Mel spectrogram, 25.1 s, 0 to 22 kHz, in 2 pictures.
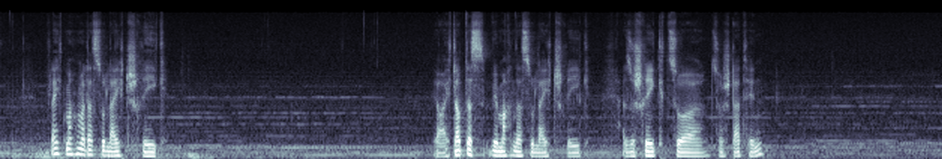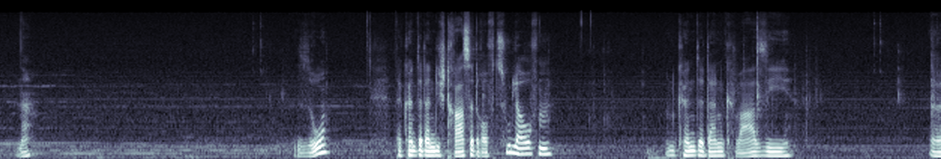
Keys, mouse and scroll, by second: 0.2-2.1 drag, 0.4 r, 16.2-17.0 drag, 17.0-17.4 middle drag, 19.0 KP_5, 20.8-21.8 middle drag, 22.8 ctrl+alt+KP_0, 23.4 shift+f.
